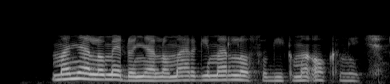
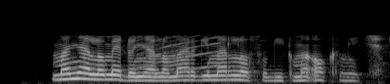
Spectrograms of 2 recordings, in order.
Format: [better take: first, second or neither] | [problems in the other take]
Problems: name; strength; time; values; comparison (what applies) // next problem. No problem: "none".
first | background sound (Alarm); 18 dB below the speech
